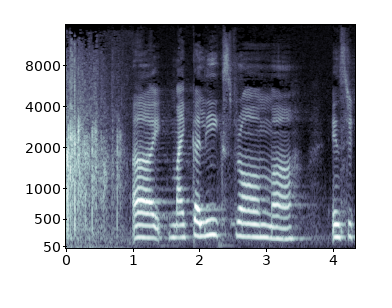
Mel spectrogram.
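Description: A woman speaks calmly into a microphone over loudspeakers in a large hall.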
